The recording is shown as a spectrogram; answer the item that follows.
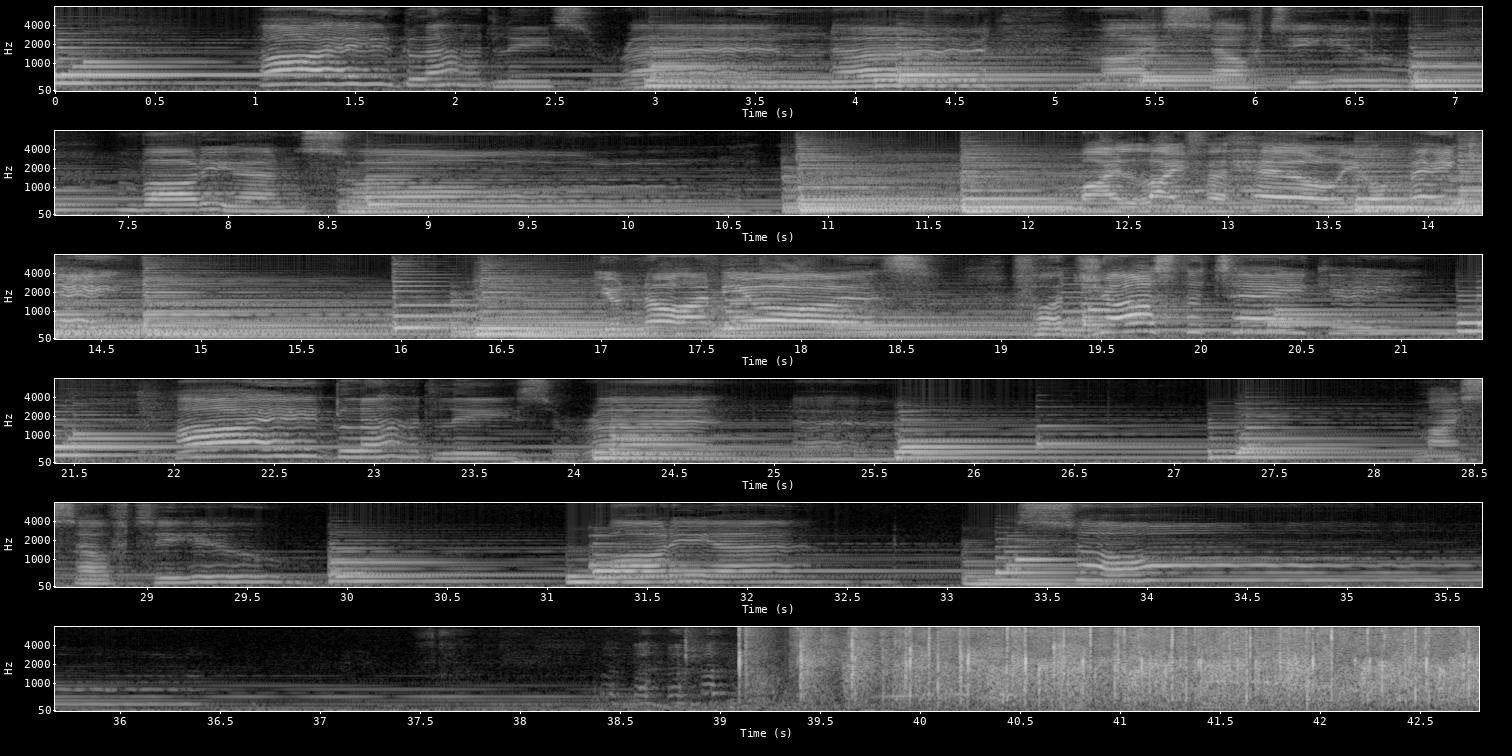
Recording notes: Recorded live, Sept 26, 2015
